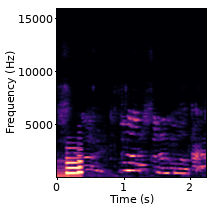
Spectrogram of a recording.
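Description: A short musical note, cut off suddenly, sounds in the first half-second. Then a young girl talks quietly in a high voice.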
